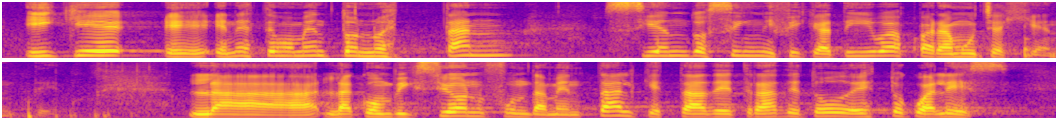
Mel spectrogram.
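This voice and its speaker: The speech comes at a fairly slow pace with ordinary rises and falls in pitch. The sound is dry and close, with no echo. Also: man, high pitch for a man. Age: 60s. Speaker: priest and theologian. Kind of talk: conference talk. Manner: conversational, with fillers.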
